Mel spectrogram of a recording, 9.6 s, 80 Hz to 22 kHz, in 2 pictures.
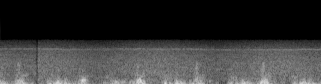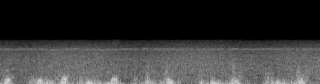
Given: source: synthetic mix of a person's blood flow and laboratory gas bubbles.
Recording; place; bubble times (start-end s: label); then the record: Doppler ultrasound of blood flow; precordium
6.50-6.61 s: bubbles
6.98-7.14 s: bubbles
From the record:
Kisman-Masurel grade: 112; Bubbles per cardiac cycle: 1 to 2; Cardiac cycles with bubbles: 1 to 10%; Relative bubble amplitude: moderate (0.250 to 0.450); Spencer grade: 1 (occasional bubble signal discernible with the cardiac motion signal, with majority of cardiac periods free of bubbles); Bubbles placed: anywhere in the cardiac cycle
